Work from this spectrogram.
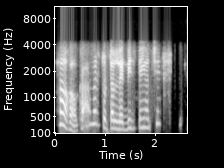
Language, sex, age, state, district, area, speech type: Odia, male, 30-45, Odisha, Nayagarh, rural, conversation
